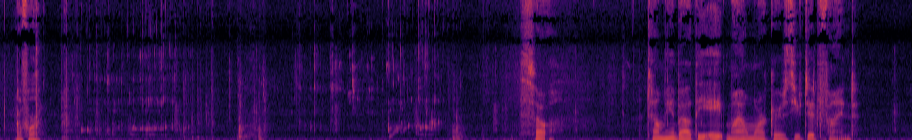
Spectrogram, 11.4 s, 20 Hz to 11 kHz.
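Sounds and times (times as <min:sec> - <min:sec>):
hum: 0:00.0 - 0:11.3
speech: 0:00.2 - 0:00.6, 0:06.7 - 0:07.0, 0:08.2 - 0:10.8
whiskey poured into a glass in an office: 0:00.8 - 0:02.5, 0:03.6 - 0:05.6.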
